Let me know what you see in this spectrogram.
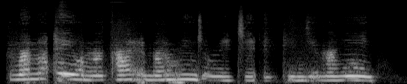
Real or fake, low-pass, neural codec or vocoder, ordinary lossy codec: fake; none; codec, 44.1 kHz, 0.9 kbps, DAC; none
